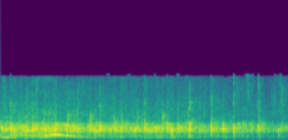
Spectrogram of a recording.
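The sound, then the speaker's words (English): An audience claps steadily for several seconds, a dense, even roar of many hands that holds at a fairly constant loudness, with a brief whistle-like tone near the start and no one speaking. “You want to clap? Go clap again.”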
